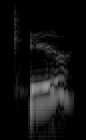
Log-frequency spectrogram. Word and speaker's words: Khayr: story that you're doing now now Tales of Kier is how you pronounced it yeah okay talk to us a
